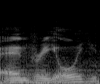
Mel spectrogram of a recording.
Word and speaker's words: Andriod: I go by the name of Android Centaur 5, or Android, as most people seem to pronounce it. I am aware that the I and the O is backwards on purpose.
